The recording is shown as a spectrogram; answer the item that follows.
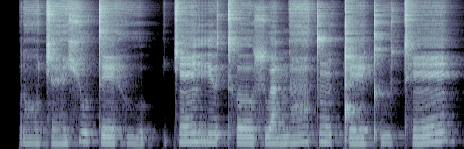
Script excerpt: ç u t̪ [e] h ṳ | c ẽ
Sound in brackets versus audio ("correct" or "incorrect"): correct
